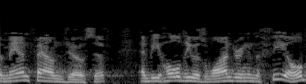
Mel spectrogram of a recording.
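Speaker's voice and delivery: normal talking voice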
